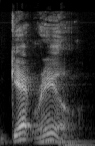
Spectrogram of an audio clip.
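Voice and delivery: normal talking voice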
